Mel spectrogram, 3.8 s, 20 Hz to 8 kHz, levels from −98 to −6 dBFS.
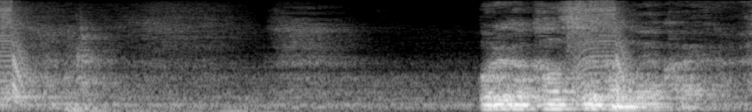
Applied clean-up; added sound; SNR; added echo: none; Drill; 18 dB; reverberation time 0.6 s.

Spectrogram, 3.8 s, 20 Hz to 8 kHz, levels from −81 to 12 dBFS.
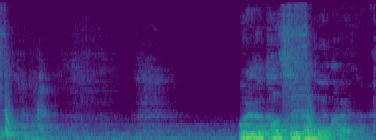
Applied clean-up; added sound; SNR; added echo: neural separator model SepFormer DNS4.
